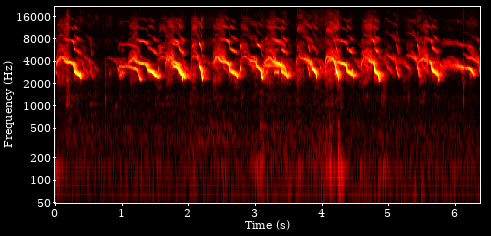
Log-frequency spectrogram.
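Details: Young domestic chick gives continuous, rapid peeping, about a dozen shrill whistled notes that fall in pitch, closely spaced and with a steady rhythm.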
